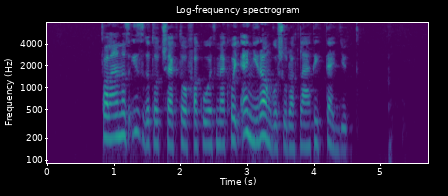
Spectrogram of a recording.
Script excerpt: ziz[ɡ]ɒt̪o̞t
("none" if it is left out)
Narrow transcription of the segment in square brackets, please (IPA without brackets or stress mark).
ɡ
